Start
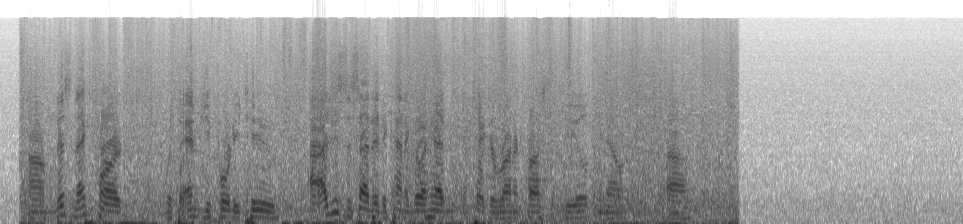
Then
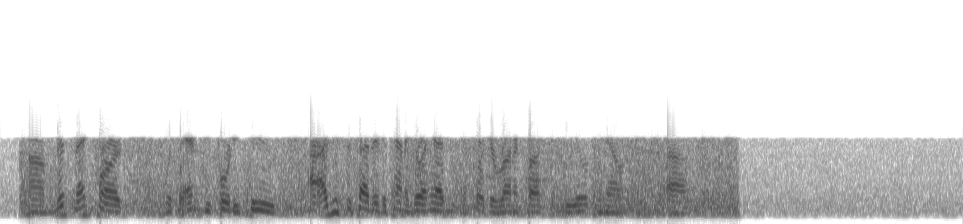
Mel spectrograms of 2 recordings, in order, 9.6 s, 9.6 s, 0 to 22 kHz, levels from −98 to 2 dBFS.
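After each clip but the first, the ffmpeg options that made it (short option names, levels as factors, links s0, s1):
-filter_complex "[0:a]afftfilt=real='re*between(b*sr/4096,170,1700)':imag='im*between(b*sr/4096,170,1700)':win_size=4096:overlap=0.75,asplit=2[s0][s1];[s1]acompressor=threshold=0.0316:ratio=6,volume=1.26[s2];[s0][s2]amix=inputs=2:normalize=0,volume=0.398"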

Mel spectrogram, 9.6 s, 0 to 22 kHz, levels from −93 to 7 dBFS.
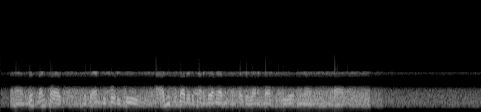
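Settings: -af "asuperstop=centerf=1100:order=12:qfactor=1,aecho=1:1:257|514|771:0.251|0.0854|0.029"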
